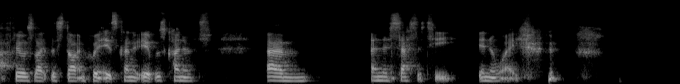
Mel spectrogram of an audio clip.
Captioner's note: chuckling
